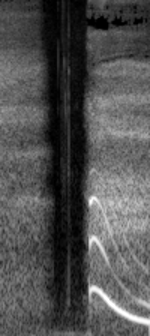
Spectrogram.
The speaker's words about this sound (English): You'll hear me breathing audibly from time to time.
